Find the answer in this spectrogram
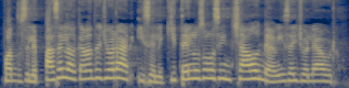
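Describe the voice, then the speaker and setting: A woman with a Costa Rican accent voicing an angry young boyfriend who yells cutting insults. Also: sits high, very fast, pitched above the performer's own voice, lightly acted. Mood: cold scolding. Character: angry young man, a harsh scolding boyfriend.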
